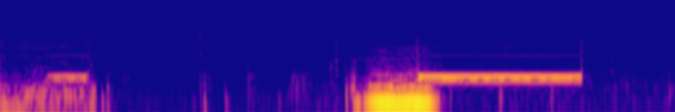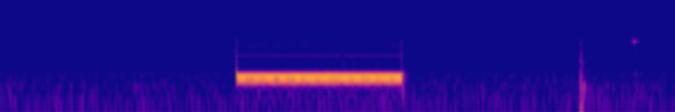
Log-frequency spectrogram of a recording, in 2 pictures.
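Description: Telephone tones while a call is being placed: a few quick dialing beeps and clicks, then two long, steady ringing tones separated by a long pause, faint throughout.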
